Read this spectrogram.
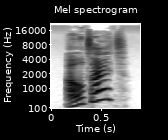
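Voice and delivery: very high, disbelieving; incredulous. A narrator's reading. Saar questions Obi's claim, incredulous and high.

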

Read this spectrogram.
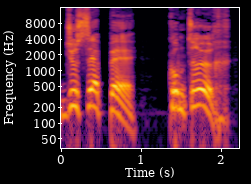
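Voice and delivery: high, loud urgent call. A narrator's reading. Luca to his escaping fish, calling out. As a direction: call back a runaway. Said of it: "riep Luca".

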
